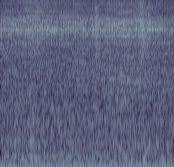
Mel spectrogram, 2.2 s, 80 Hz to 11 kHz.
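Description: Bobcat E26 mini excavator's diesel engine running steadily as the machine tracks up steel ramps onto a dump trailer.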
